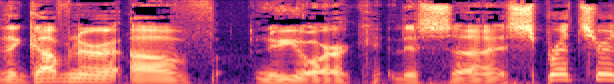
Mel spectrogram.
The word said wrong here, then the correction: Spitzer: His name is Spitzer. – Spitzer, all right, there you go. – Think Spitball, Spitzer.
